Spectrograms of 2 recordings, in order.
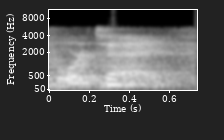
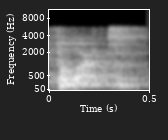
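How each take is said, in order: First: The word ends with a sounded E vowel. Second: The word ends with a silent E. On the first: Something is played very loudly. The speaker calls it wrong. "If you pronounce the E" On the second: Someone has a particular skill. The speaker calls it right. "you have a fort in something"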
